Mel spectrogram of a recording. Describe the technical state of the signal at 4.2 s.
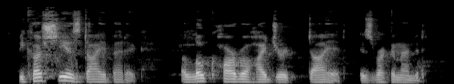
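Around 4.17 s the decoder drops compressed frames: a couple of whole frames, each about 24 ms long, never reach the output, either missing from the stream or rejected as corrupt. Playback jumps forward by roughly 50 ms of speech, so the sound lurches ahead a little. The join comes out as a brief glitch in the flow.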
